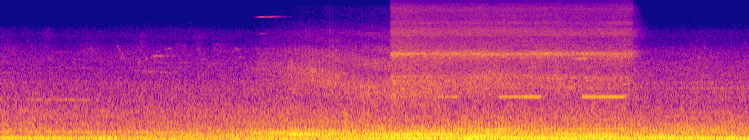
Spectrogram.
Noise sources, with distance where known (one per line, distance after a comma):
engine of unclear size, near
car horn, far
reverse beeper, near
